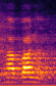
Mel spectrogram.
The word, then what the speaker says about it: Havana: The capital is Havana. Donc prions pour. They don't they pronounce that V as B.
